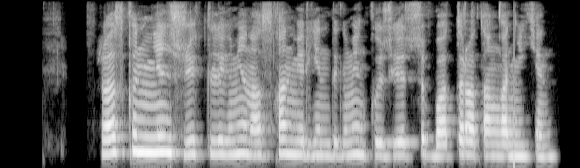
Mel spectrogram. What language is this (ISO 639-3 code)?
kaz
